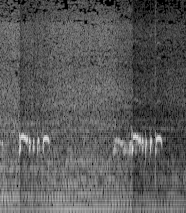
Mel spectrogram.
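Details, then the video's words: Local zebra dove song meant to prompt other doves to respond: two short rolling coo phrases, several quick notes each, over a noisy hum. "Perkutut lokal suara ini disukai burung perkutut langsung nyaut"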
